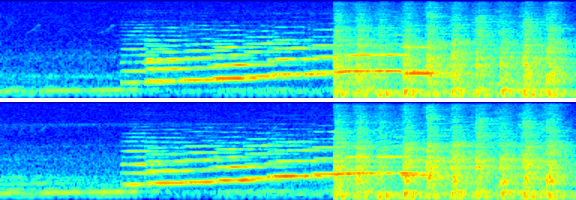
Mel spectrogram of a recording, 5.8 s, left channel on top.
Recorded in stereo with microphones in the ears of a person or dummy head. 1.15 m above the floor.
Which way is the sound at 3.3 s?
5° left (ahead or behind).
